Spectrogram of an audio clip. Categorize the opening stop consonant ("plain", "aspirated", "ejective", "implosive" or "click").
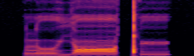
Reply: click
